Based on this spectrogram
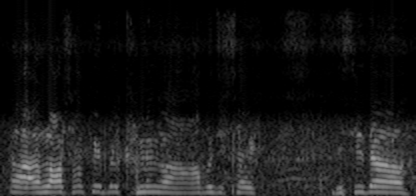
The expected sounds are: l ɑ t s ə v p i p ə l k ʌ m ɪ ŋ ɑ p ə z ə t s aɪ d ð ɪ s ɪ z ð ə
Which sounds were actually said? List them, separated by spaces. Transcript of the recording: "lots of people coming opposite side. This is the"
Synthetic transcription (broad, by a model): l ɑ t s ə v p i p ə l k ʌ m ɪ ŋ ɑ b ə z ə s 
